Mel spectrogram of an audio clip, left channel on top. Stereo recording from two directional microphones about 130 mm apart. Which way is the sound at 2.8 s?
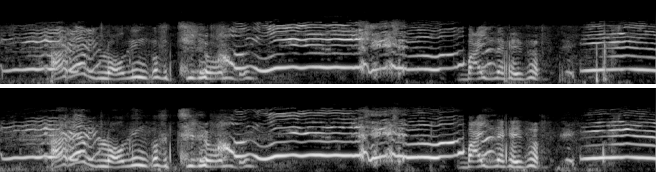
15° right (ahead or behind).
